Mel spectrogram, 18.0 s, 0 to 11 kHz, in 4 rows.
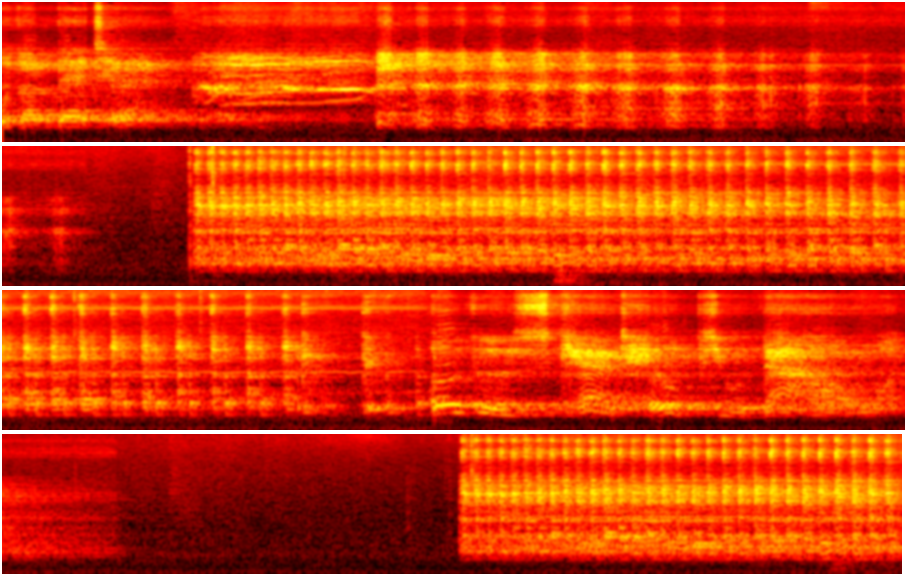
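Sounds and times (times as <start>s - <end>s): voice from small speaker: 0.0s - 1.9s, 10.8s - 13.8s
fast pulsing electronic sound: 5.5s - 11.3s
rhythmic ticking: 5.5s - 11.4s, 15.8s - 18.0s.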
